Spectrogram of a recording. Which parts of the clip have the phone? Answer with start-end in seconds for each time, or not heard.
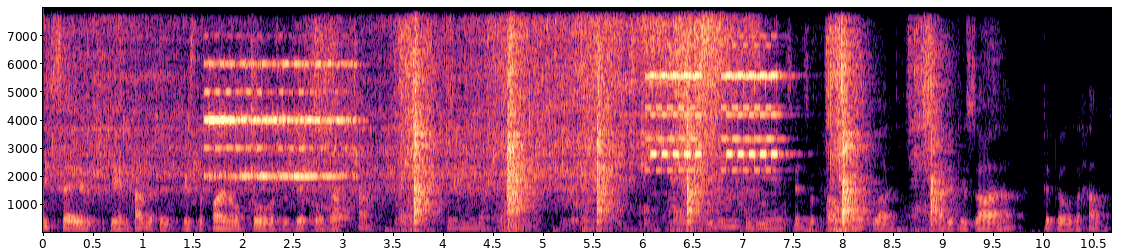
1.6-3.1, 5.7-7.5.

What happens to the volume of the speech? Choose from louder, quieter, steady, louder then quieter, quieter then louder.
quieter then louder.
